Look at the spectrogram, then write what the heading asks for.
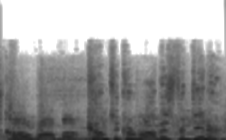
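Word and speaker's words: Carrabba: You know, Kuraba, Kamaba, Kamba. It's a really easy name to pronounce. It's Karaba.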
